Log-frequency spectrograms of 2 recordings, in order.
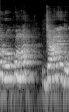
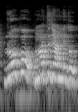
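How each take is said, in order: First: रोको मत joined, then जाने दो apart; no break till after मत; pause after मत. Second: रोको alone, then मत जाने दो as one; pause after रोको. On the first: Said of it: "अगर इसको हटा देते हैं विराम को". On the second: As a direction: break straight after a stressed रोको. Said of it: "और अगर यहाँ लग गया था". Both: Shown as a demonstration.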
